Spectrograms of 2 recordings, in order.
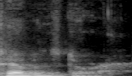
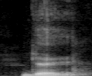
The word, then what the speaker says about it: Heaven's Door: Almost as good as Heaven's Door. Gate.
